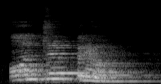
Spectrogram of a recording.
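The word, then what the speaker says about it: entrepreneur: ऑन्टर, icon enter कभी नहीं बोलेंगे, ऑन्टर बोलेंगे इसको। इसकी आवाज है जो हम ओ निकालेंगे, ओ, ऑन्टर। और ये जो है हमारा आर ई, इसको हमने बहुत ही हल्का सा कटा देना है और इकट्ठा हमने मिला के बोलना है एंटरप्रेन्योर, एंटरप्रेन्योर, एंटरप्रेन्योर,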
